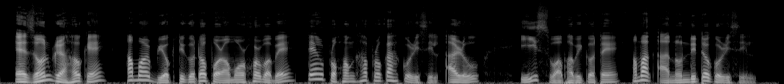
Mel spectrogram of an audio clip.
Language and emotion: Assamese, happy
